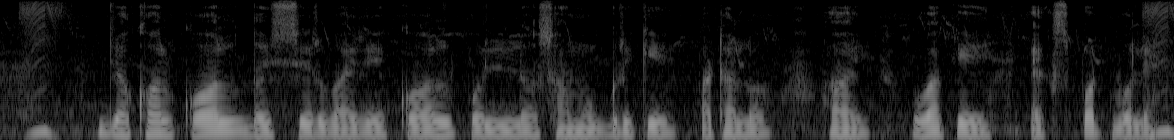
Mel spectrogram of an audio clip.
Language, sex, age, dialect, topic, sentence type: Bengali, male, 18-24, Jharkhandi, banking, statement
